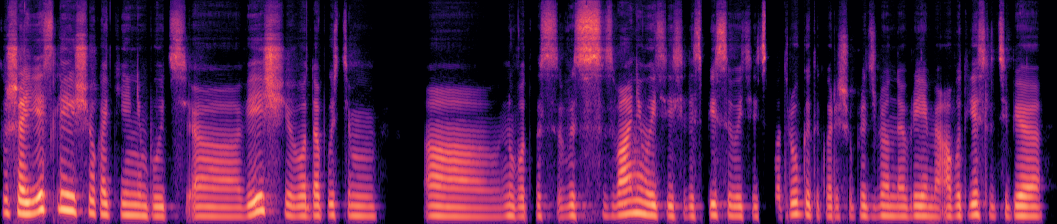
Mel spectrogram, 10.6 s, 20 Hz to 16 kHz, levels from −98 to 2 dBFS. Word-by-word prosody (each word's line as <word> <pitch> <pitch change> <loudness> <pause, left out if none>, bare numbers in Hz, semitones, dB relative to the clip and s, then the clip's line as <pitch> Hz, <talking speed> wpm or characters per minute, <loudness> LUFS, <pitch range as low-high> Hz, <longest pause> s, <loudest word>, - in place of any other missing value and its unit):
Слушай, 205 -2 +5
а - - +11
есть 245 +7 +6
ли 260 -1 +9
ещё 230 -4 +3
какие-нибудь, 170 -4 -2
а, 150 -1 -4
вещи 195 +1 +4
вот, 160 -1 -2
допустим, 165 -1 -5 0.4
а, 150 -2 -3
ну 165 -1 -4
вот 155 0 -8
выс 160 0 -7
выс 165 +2 -3
созваниваетесь 170 -2 +2
или 155 - -8
списываетесь 160 -1 -4
с - - -2
подругой, 180 +2 -4
ты 165 - -15
говоришь 155 0 -8
в - - -20
определенное 155 0 -5
время. 155 -1 -2
А 155 - -3
вот 165 +1 -5
если 175 -2 -1
тебе 155 0 +1
160 Hz, 165 wpm, -21 LUFS, 155-175 Hz, 0.4 s, а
